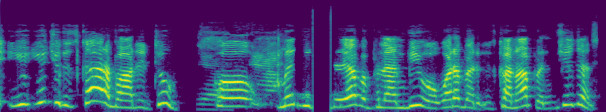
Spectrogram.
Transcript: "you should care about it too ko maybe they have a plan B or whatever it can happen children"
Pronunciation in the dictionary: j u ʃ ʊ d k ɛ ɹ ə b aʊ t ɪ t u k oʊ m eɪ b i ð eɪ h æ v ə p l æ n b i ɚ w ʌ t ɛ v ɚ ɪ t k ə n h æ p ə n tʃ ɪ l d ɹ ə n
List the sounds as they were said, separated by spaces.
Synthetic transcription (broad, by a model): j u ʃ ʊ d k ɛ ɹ ə b aʊ t ɪ t u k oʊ m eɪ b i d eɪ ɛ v ə p l æ n b i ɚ w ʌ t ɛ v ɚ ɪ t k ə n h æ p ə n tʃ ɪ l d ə n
